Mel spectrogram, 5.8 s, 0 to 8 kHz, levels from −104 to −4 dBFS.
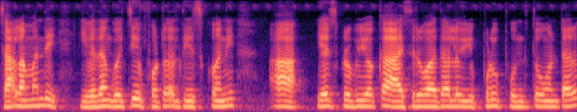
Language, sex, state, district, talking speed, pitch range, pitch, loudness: Telugu, male, Andhra Pradesh, Manyam, 155 wpm, 150-165 Hz, 160 Hz, -19 LUFS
